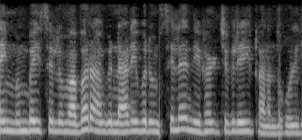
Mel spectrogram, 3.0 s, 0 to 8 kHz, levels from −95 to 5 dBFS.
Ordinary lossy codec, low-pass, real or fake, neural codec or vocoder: none; 7.2 kHz; fake; codec, 24 kHz, 0.9 kbps, WavTokenizer, medium speech release version 2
